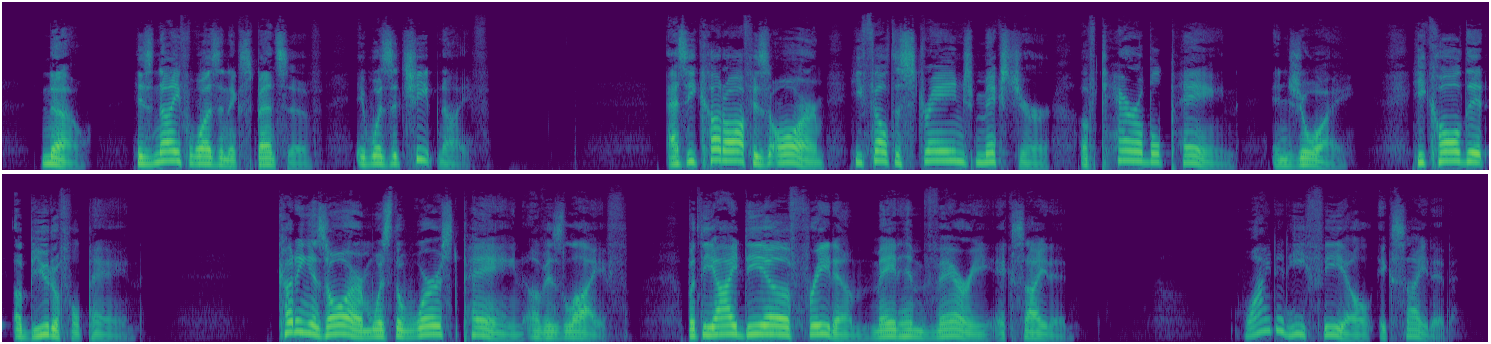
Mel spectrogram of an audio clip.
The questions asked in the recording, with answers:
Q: Why did he feel excited?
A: He felt excited because he was almost free.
